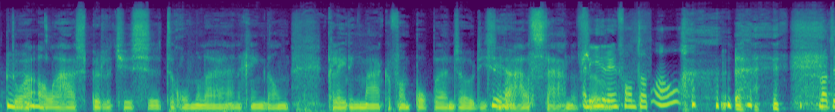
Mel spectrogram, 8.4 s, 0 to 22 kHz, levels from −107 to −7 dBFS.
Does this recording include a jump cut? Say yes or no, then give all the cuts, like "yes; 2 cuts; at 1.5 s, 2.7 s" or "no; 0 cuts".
yes; 2 cuts; at 4.1 s, 6.5 s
